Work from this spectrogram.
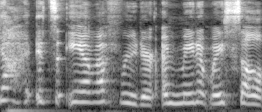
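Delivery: excited, eager, proud boasting tone. Retelling a character showing off a homemade gadget: imitating someone excited. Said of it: "he's all excited about it".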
